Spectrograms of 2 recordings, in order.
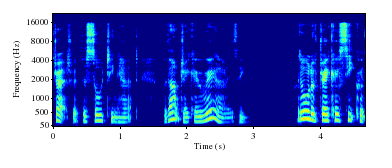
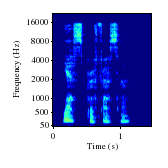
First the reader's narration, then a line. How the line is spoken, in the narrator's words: Draco said quietly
